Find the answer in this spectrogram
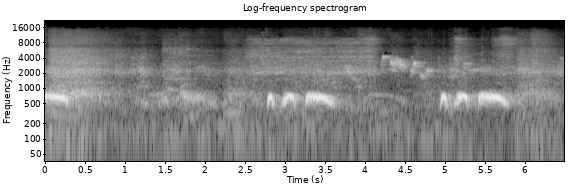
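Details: Malaysian-line spotted dove trained for decoy use, 'thúc gù' style: one soft coo opens, then after a lull two clear bursts of quick double hoots and a falling drawn coo. Faint bird chirps are audible.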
